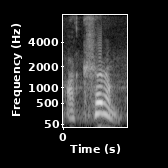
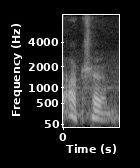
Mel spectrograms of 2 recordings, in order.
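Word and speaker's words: अक्षरम्: Let us look at this word Aksharam. A is a singular vowel, a single syllable. In Ksha, we have K, Sh, A. The two consonants K and Sh make a conjunct consonant Ksha, not complete. The vowel A makes it a syllable, Aksharam. So the three components K,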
